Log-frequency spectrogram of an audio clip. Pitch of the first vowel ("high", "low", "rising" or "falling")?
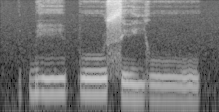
high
